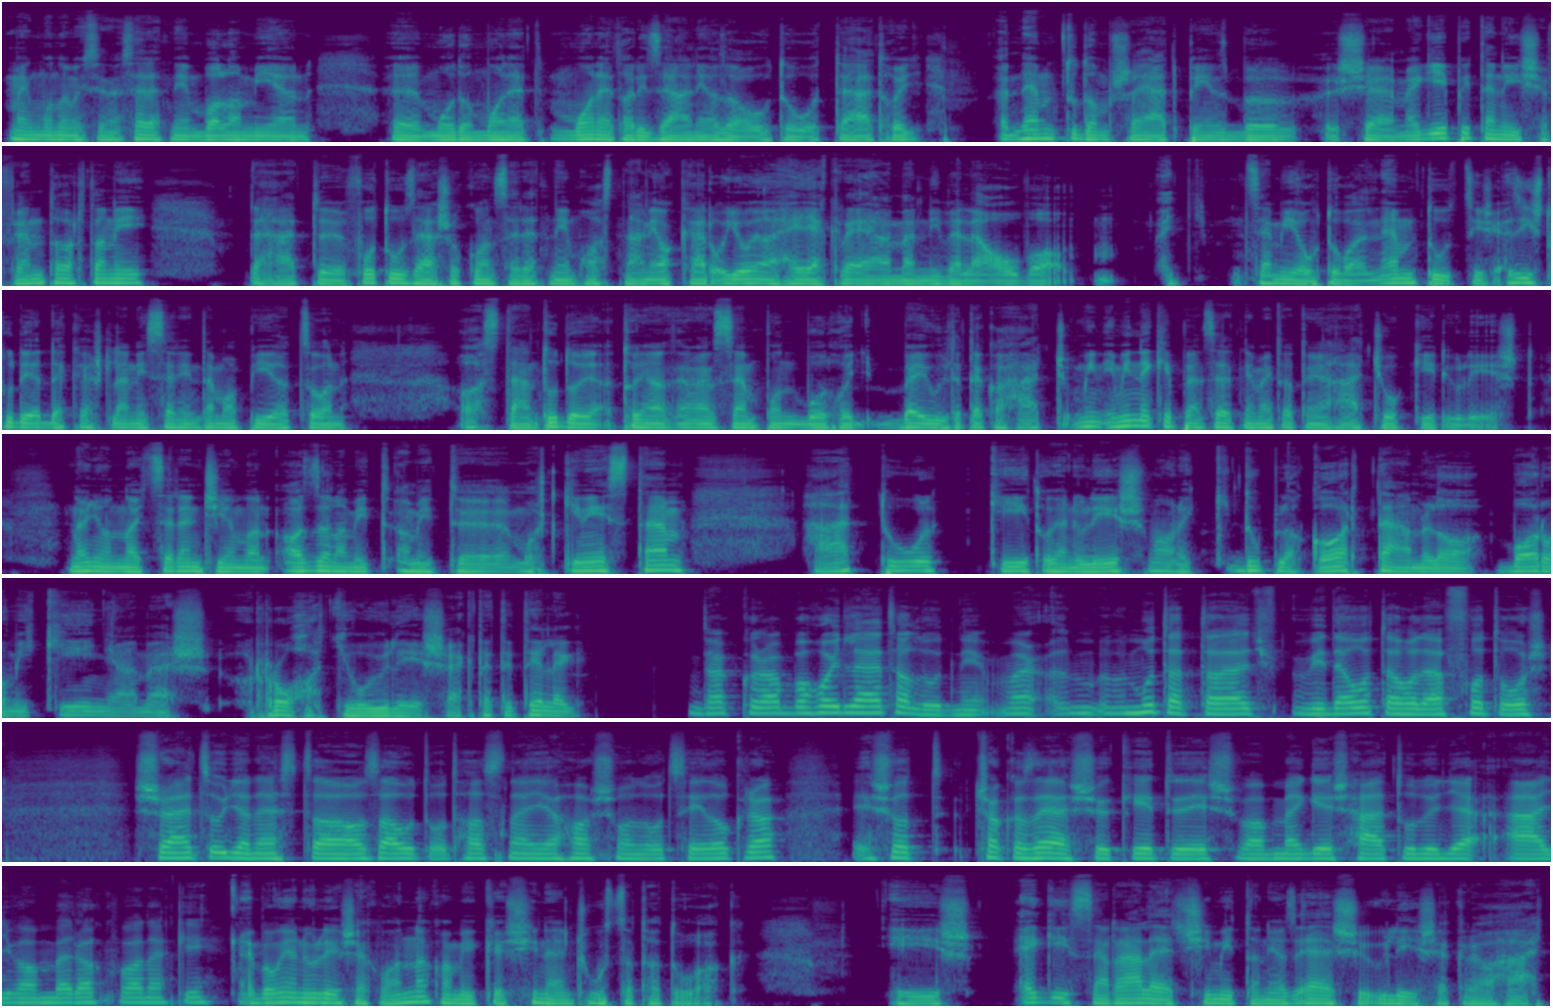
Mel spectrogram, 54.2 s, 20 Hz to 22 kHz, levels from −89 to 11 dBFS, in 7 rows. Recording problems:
none

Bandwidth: 17 kHz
